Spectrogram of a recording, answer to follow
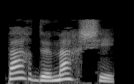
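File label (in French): "part de marche", French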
